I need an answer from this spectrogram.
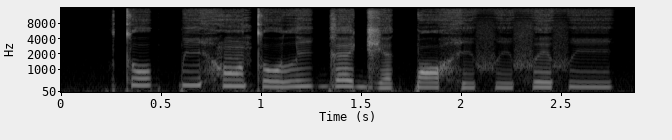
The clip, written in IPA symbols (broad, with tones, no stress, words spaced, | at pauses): to˧k͡pi˧ hɔ̃˦to˧li˦ ɡɛ˦ d͡ʒɛ˧k͡pɔ˦hi˧ fi˨fe˧ fi˦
